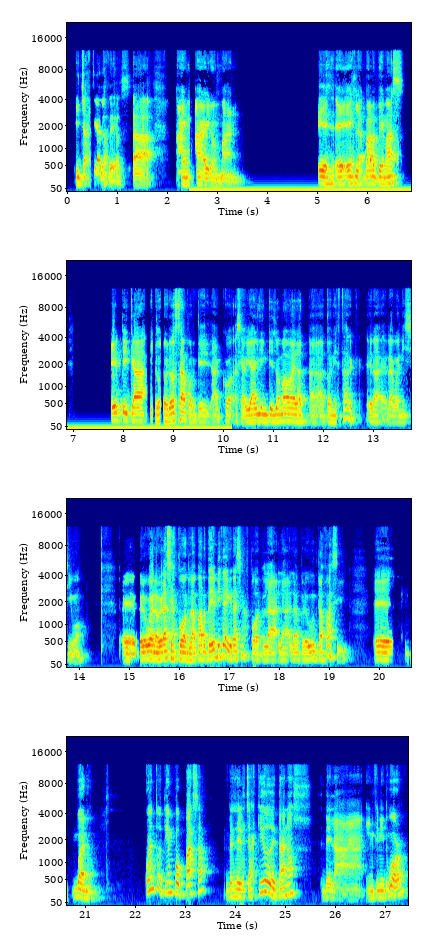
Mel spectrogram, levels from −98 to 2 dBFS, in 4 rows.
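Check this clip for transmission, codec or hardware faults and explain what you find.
One fault is present. A DC step shifts the waveform's zero line by about -37 dBFS from 2.45 s to 10.17 s, as when a converter recalibrates. Each edge gives a low thump, visible as a baseline jump and a brief low-frequency smear on a spectrogram.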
